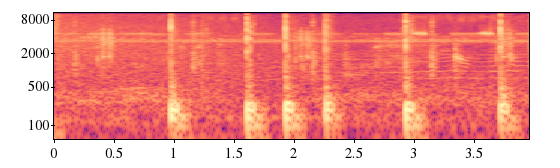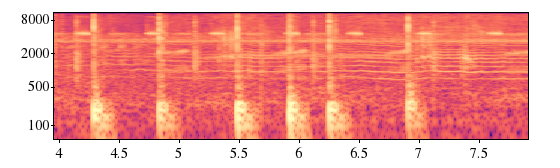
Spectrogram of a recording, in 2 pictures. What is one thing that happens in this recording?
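Soft menu clicks tick one after another at an even pace.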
